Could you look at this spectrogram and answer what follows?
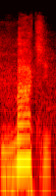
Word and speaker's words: Mackey: my head, but that Ashley's last name is pronounced Mackey. So thanks very much to Ron.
